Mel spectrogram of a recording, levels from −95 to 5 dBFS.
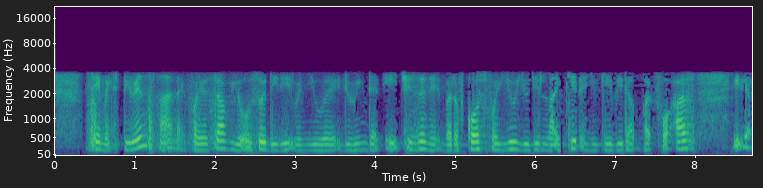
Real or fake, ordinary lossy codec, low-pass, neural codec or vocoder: real; AAC, 16 kbps; 3.6 kHz; none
